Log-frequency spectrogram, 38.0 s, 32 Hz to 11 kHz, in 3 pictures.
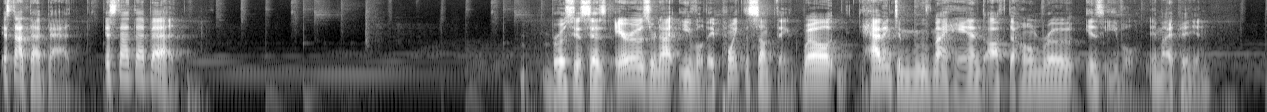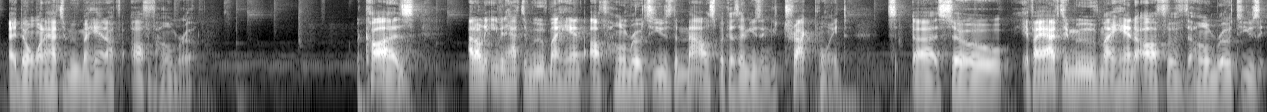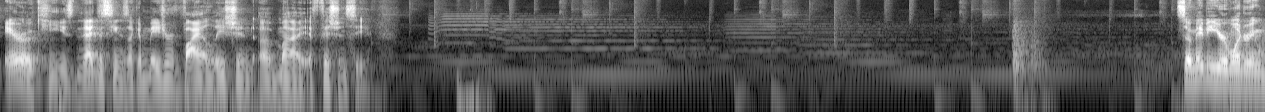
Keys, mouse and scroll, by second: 14.4 scroll down 3, 15.0 scroll down 1, 15.2 scroll up 3, 28.9 scroll up 1, 32.0 scroll up 1.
